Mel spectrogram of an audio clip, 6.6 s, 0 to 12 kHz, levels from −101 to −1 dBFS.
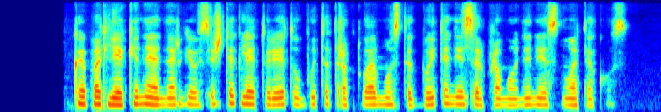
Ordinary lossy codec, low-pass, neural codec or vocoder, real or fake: AAC, 48 kbps; 10.8 kHz; codec, 44.1 kHz, 7.8 kbps, DAC; fake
